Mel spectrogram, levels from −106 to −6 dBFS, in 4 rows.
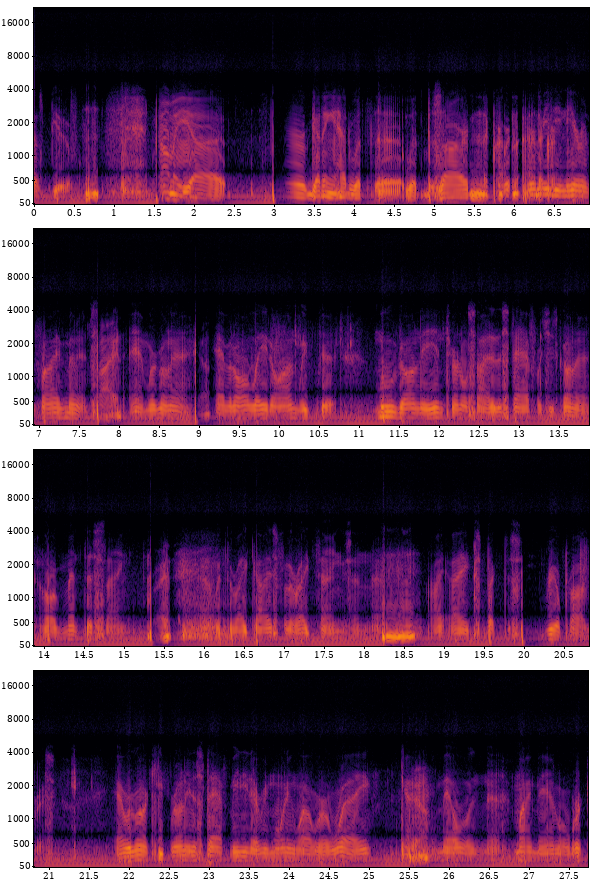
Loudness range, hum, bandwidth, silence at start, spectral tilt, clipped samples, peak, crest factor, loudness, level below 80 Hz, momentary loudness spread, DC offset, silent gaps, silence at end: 4 LU; none; 8.8 kHz; 0 s; -9 dB/octave; under 0.1%; -24 dBFS; 18 dB; -44 LUFS; -62 dBFS; 10 LU; under 0.1%; none; 0 s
